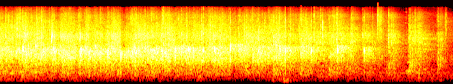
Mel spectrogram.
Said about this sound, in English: Come on, let's give the Lord a clap and a shout. Come on.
